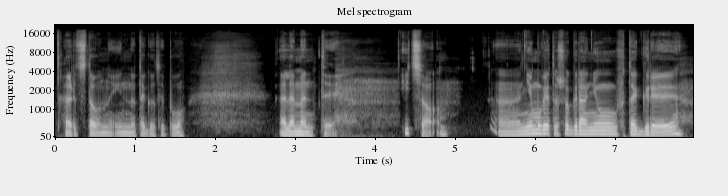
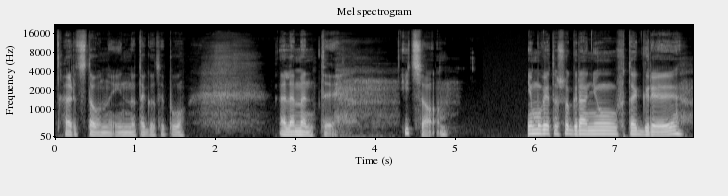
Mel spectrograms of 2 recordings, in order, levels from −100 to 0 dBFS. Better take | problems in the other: first | audio cutting out; at 5.5 s for 0.5 s

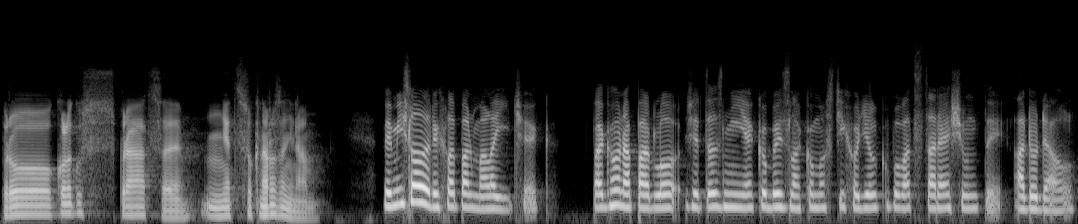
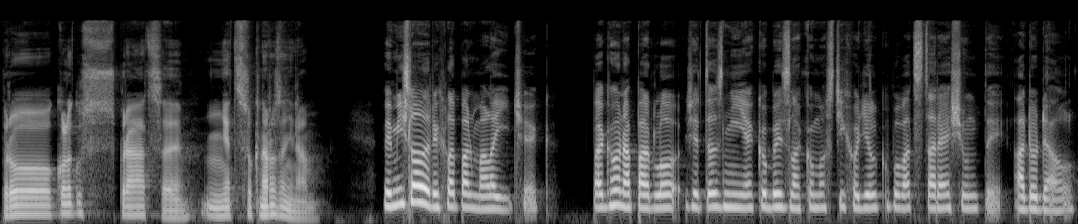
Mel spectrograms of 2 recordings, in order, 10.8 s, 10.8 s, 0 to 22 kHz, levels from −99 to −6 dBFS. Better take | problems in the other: second | muffled; very; fading above 2.5 kHz

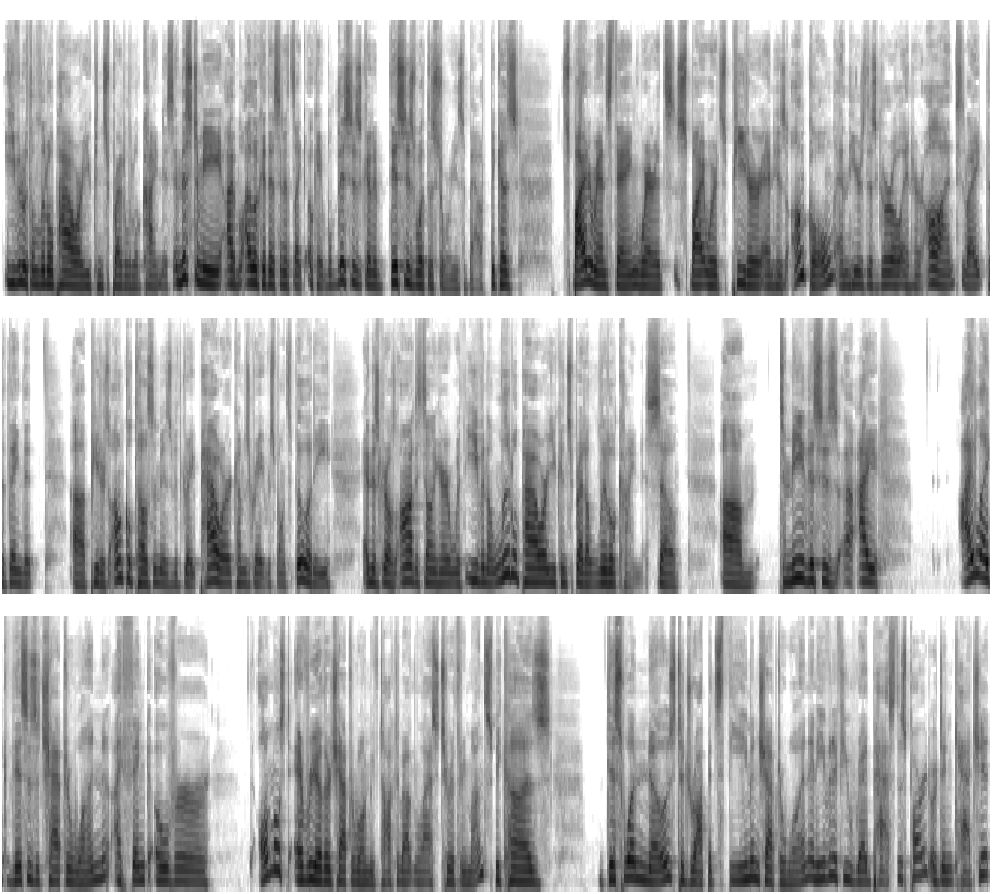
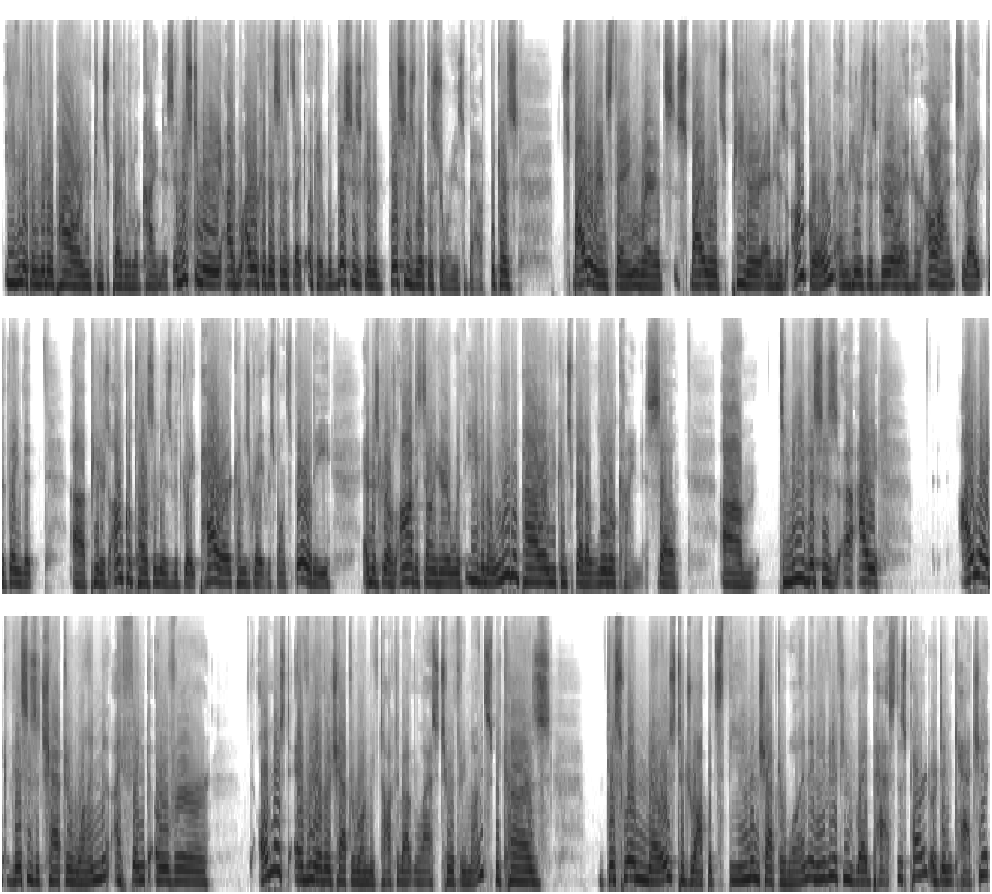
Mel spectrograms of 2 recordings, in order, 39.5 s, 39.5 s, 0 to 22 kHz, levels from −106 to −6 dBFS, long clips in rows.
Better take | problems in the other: first | distortion; heavy; 20% of the sound clipped

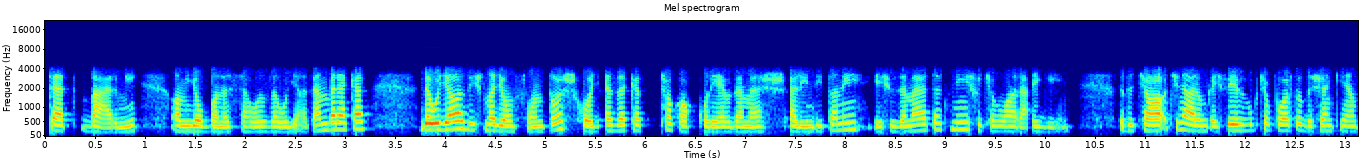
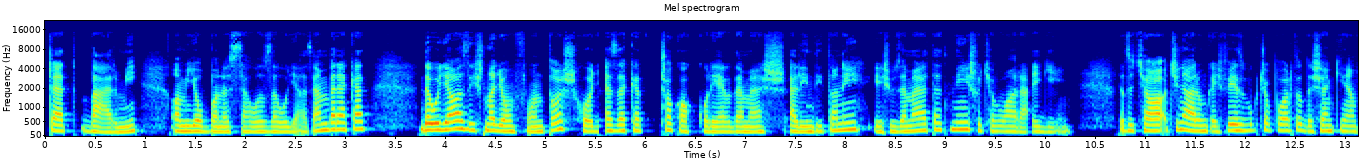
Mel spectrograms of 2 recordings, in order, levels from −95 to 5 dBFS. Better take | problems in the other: second | phone-call audio

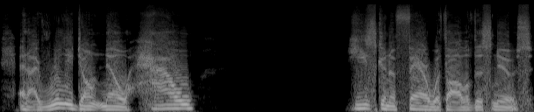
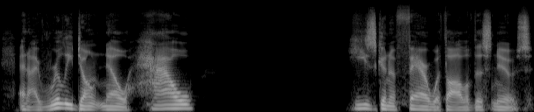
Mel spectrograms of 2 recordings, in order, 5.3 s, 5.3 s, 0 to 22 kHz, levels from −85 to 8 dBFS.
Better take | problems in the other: second | distortion; heavy; 6 dB below the speech

